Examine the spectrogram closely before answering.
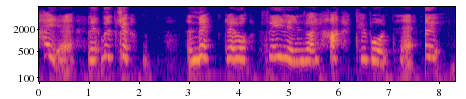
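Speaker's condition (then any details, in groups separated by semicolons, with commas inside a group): Cerebral palsy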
